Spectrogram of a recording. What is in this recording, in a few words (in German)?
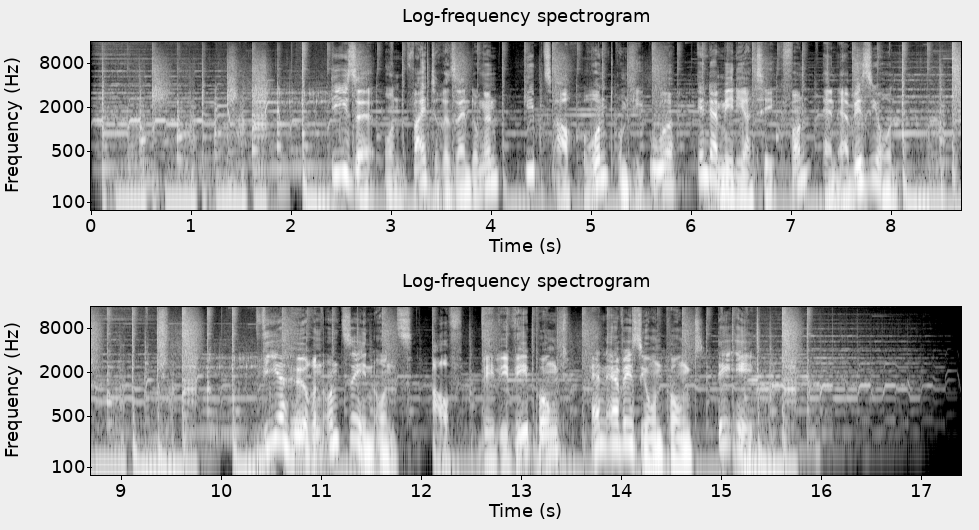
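audiotrailer radio männlich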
